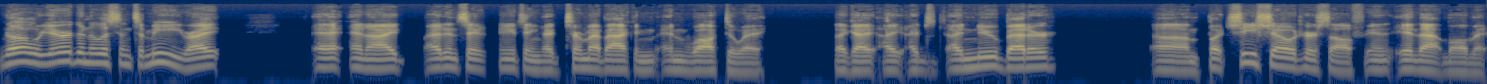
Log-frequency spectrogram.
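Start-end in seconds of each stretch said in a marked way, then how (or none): 0.0-1.7 mock high-pitched screaming at the top of lungs. Retelling how an ex's mom shouted during an argument: imitating someone screaming. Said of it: "She screamed at the top of her lungs".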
